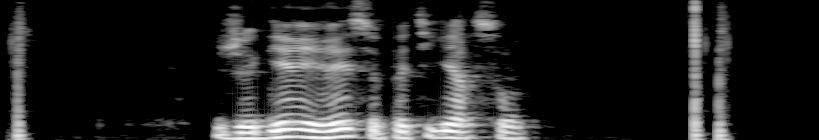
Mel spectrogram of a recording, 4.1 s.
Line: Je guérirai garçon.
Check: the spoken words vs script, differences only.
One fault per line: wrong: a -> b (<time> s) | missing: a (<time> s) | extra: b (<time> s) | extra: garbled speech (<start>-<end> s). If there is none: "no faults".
extra: ce petit (1.8 s)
